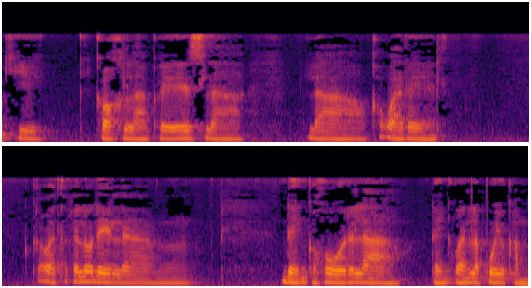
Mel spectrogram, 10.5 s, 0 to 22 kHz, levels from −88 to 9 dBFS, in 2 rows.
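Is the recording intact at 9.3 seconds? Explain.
No. At 9.3 s, as throughout the clip, the speech is dull, with nothing above about 8.3 kHz, and it carries layered smeary, warbling artefacts. That points to transcoding between lossy codecs, likely low-bitrate MP3 re-encoded to AAC, each pass adding its own damage.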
